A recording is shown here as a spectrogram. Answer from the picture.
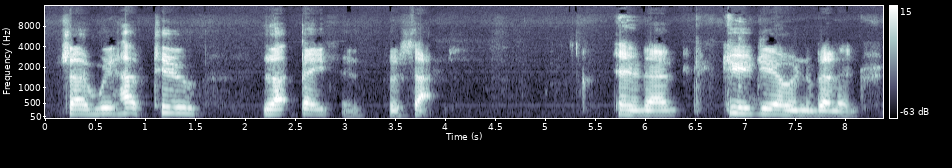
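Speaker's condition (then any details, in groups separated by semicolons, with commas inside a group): Cerebral palsy; ataxic type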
